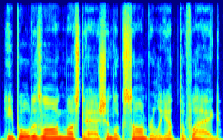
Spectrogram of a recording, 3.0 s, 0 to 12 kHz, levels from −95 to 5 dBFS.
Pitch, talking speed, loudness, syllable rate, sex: 100 Hz, 220 wpm, -15 LUFS, 5.9 syllables/s, male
